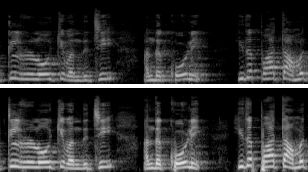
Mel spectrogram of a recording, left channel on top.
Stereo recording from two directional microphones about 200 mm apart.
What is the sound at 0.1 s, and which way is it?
A woman's voice, 40° right (ahead or behind).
